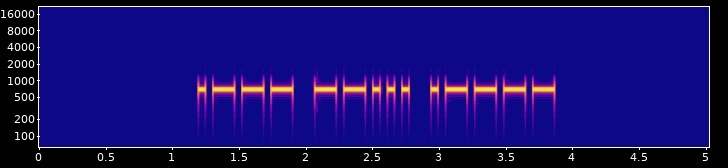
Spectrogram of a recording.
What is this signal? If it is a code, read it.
Morse code, heard as a keyed tone, about 22 wpm, 700 Hz. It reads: J71
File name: practice / 22wpm / Three Letter-Number Combinations - 22wpm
